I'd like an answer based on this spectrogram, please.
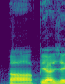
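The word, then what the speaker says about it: Piaget: cognitive three bye gene पियाज इसको पियाजे pronounce किया जाता है राइट थरी ऑफ लैंग्वेज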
